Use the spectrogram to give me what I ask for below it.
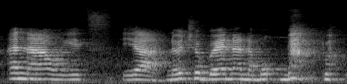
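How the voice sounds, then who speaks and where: A bright, high-pitched Filipino woman chats cheerfully through a home vlog, sliding between Tagalog and English. Her voice rings in an echoey room. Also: fairly even intonation, takes it slowly, muffled recording. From Philippines. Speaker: vlogger. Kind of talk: casual mukbang vlog chat.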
